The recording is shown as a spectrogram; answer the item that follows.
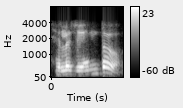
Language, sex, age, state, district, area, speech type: Bengali, male, 30-45, West Bengal, Purulia, urban, conversation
